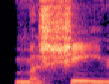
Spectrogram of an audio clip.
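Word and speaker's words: Machín: Machine is how you apparently say his name.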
